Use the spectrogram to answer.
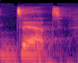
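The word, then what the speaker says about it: debt: ждет во первых запомните что слово долг дед а произносится без звука бы в нем хотя буквам битом есть тюдоры означает буквально зарыть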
